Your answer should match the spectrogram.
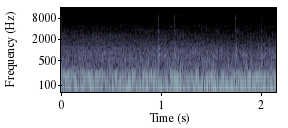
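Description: Steady low rumble of a bicycle rolling along an asphalt bike path, tyre noise mixed with wind on the microphone, with a few faint short ticks about a second in.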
